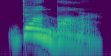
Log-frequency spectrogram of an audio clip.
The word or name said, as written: dunbar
